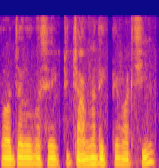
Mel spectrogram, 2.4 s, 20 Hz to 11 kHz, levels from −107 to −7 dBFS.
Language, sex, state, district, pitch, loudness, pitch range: Bengali, male, West Bengal, Cooch Behar, 120 Hz, -16 LUFS, 115-125 Hz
